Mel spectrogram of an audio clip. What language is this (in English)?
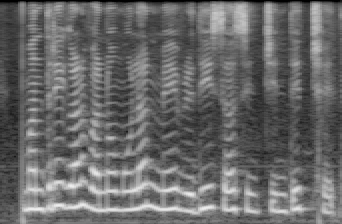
Maithili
